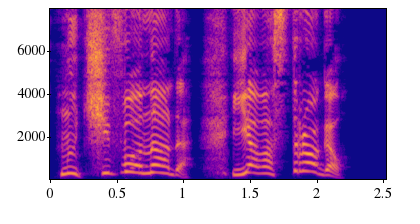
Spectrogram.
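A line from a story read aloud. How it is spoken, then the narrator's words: Shout. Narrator (Russian): крикнул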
